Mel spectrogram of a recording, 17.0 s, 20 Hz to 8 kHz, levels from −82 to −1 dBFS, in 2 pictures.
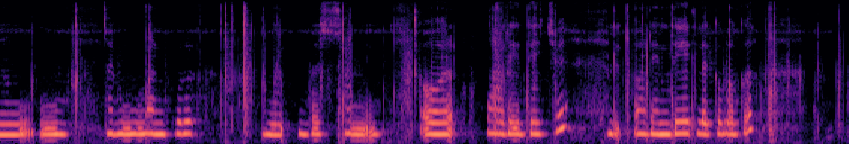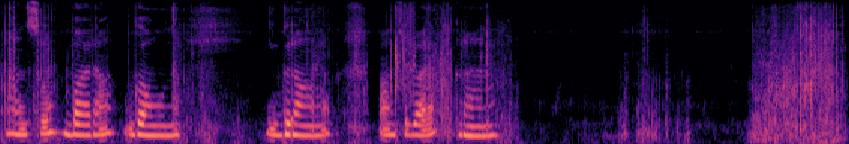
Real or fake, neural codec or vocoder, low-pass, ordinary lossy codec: fake; codec, 16 kHz, 16 kbps, FunCodec, trained on LibriTTS, 50 frames a second; none; none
